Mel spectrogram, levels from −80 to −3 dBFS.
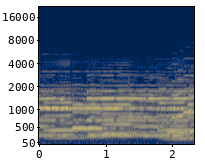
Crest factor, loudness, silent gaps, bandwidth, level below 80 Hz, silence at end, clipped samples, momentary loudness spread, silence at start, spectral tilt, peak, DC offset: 12 dB; -23 LUFS; none; 8 kHz; -70 dBFS; 0 s; under 0.1%; 4 LU; 0 s; -7 dB/octave; -10 dBFS; under 0.1%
